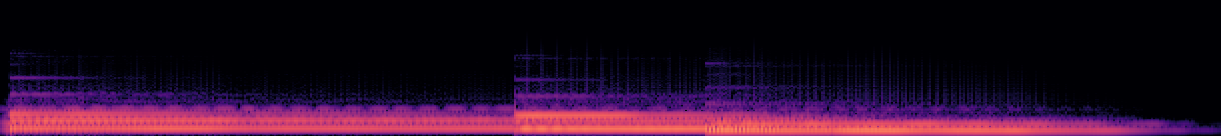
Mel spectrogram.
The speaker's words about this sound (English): it sounded like a tolling bell. A tolling bell for whom the bell tolls.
